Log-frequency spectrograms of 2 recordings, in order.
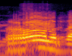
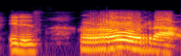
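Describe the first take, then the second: First: Rorau starting with a throaty R at the back of the throat, like a gargle; gargled R. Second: Rorau with a throaty gargled R, then a trilled R; Rorau, first R gargled at the back of the throat, second R rolled; rolled German R. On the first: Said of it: "in the back of the throat like a gargle". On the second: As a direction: say Rorau rolling the R two ways. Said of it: "roll your R's in two different ways". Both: Shown as a demonstration.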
